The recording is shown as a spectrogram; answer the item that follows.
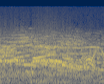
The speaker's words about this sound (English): All right, now look, all you boys and girls here in the peanut gallery, when Clarabelle tells you to yell Howdy Doody, let me hear you yell it. Howdy Doody, come on.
